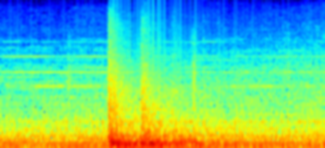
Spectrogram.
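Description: A single deep drum hit in the film's background score about a second in, dying away over about half a second, over a low steady background.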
